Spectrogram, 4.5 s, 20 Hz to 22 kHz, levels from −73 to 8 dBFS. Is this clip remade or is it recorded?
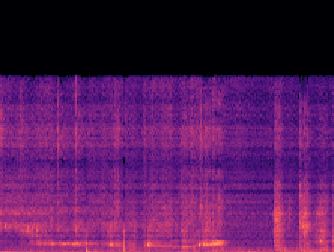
remade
